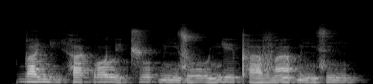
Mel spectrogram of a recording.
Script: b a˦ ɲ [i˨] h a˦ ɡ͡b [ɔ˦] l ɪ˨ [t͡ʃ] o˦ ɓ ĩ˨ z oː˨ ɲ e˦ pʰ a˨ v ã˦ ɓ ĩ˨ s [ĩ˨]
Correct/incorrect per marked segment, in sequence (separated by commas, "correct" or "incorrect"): correct, correct, correct, incorrect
